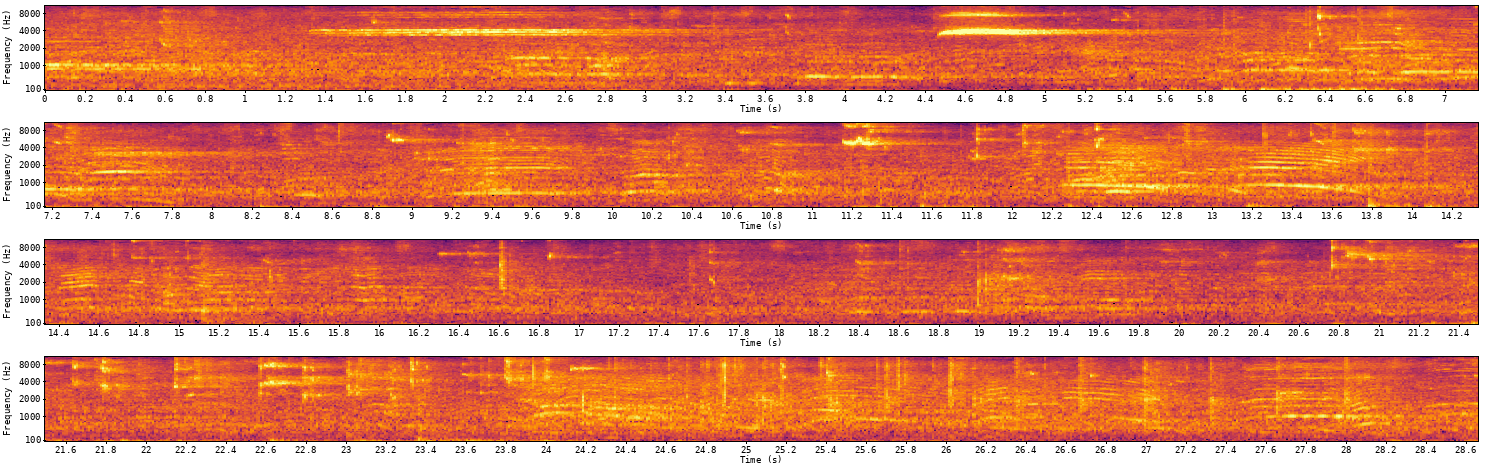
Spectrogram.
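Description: Cloth dodgeballs thudding on a wooden sports-hall floor and off players during rally play, with players shouting and calling in a large echoing hall. A brief shrill tone sounds about four and a half seconds in.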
